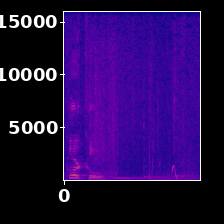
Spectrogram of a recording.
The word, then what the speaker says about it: Carkol: No, it's literally Carkol. That's his name. That's how they say it in the anime. Carkol.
